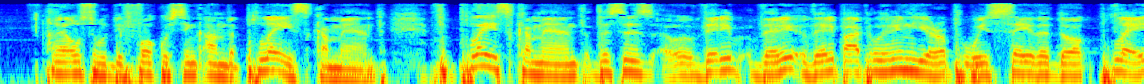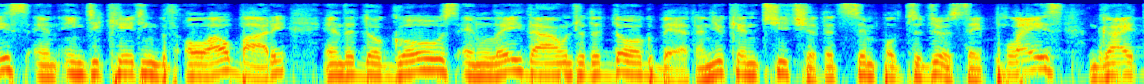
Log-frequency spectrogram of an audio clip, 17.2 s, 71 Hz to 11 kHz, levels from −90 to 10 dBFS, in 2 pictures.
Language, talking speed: English, 190 wpm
